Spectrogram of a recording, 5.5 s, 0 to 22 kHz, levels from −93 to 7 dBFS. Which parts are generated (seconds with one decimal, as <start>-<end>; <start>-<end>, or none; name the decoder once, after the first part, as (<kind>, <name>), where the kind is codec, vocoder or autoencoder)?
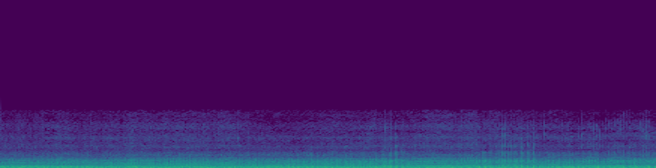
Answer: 0.0-4.6 (autoencoder, DAC-VAE)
